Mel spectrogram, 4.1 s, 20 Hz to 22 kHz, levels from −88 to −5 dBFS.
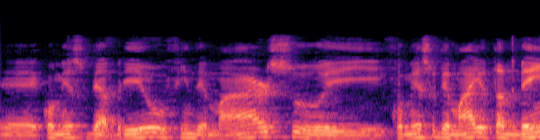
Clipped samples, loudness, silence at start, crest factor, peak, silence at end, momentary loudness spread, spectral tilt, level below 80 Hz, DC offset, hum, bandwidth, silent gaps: under 0.1%; -23 LUFS; 0 s; 18 dB; -4 dBFS; 0 s; 6 LU; -6 dB/octave; -56 dBFS; under 0.1%; none; 8 kHz; none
